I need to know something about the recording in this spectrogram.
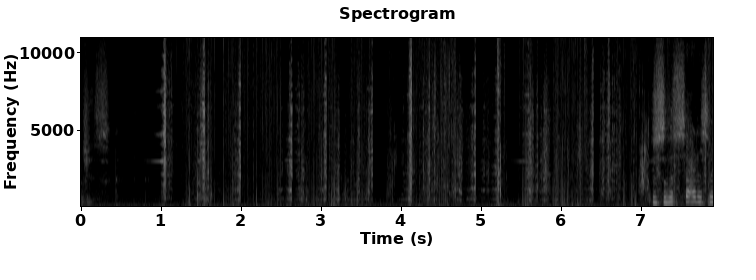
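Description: Hands pat and stack sandwiches with soft taps and rustles.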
